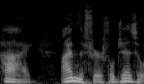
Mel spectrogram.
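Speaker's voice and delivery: rich, mellow radio voice. Imitating a podcast host introducing himself: Fearful Jesuit's NPR-style voice. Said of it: "It's very N P R where it's very much like this".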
